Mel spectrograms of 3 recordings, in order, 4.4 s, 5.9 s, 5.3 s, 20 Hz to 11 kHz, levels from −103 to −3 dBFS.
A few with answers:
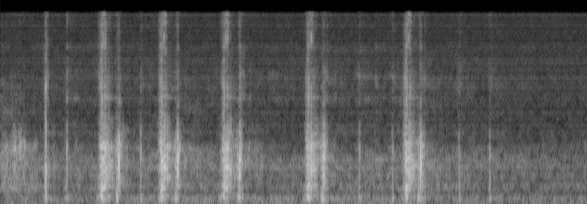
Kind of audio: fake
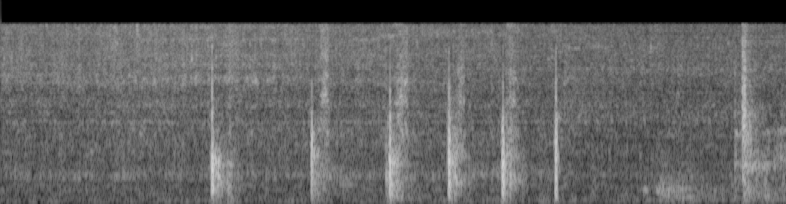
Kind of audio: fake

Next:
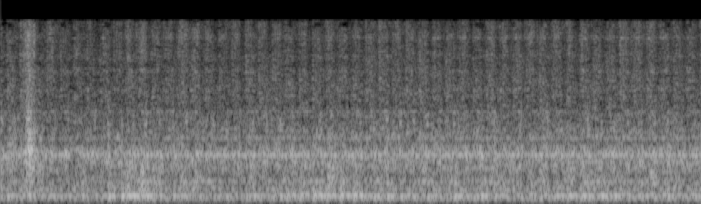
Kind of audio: real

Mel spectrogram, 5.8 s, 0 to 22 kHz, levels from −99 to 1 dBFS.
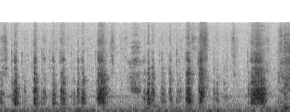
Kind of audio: real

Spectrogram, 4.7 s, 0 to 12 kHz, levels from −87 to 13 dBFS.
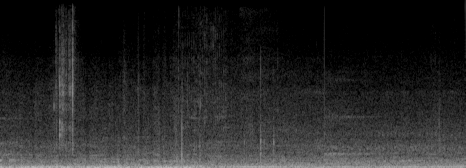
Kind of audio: real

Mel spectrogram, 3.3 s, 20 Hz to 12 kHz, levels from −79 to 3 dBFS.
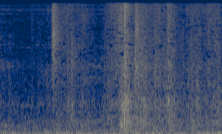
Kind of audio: real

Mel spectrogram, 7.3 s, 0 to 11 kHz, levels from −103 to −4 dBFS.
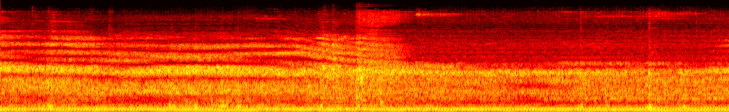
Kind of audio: real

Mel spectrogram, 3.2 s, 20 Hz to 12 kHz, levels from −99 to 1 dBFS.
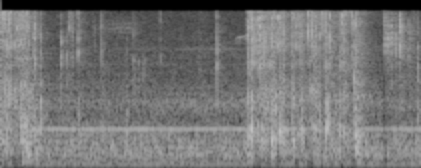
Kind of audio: real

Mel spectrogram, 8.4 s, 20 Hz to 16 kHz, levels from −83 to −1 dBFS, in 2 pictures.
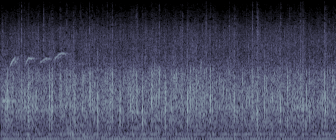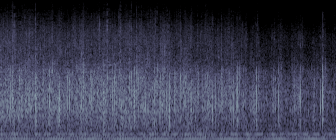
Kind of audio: real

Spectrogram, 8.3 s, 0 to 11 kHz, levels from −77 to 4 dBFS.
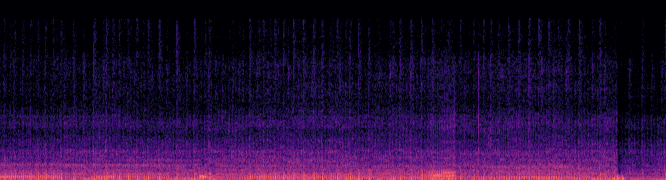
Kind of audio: fake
